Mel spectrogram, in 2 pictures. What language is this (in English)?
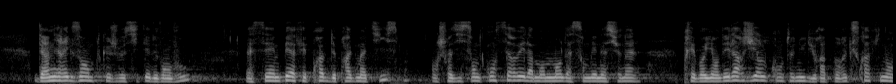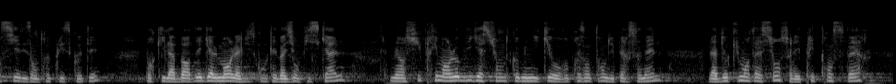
French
